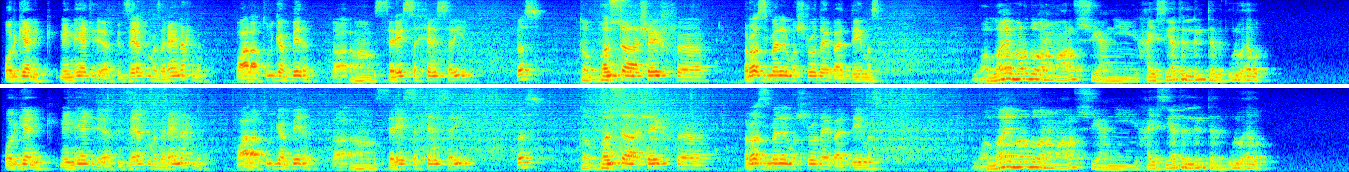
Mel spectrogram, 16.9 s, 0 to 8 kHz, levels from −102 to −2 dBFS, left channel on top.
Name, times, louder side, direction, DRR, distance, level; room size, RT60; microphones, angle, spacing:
voice 1, 0.1-2.5 3.0-5.9 6.5-6.7 7.5-8.8 9.3-11.0, left 2 dB, 80° left, 2.0 m, -27 dB
sound 1, 0.8-13.0, right 4 dB, 55° right, 4.2 m, -48 dB
voice 2, 4.4-4.7 7.2-7.8 9.5-9.6 12.1-15.7, left 2 dB, 45° left, 1.4 m, -29 dB
14.0 x 10.5 x 3.2 m
head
